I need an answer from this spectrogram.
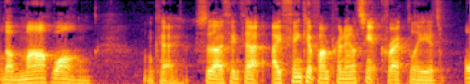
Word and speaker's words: ma huang: history, it's called the ma huang. Okay, so I think if I'm pronouncing it correctly, it's huang, like it's almost an O, not a h sound, but a huang.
